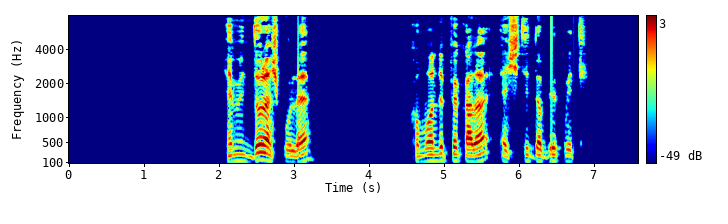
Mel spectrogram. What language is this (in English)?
Laz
